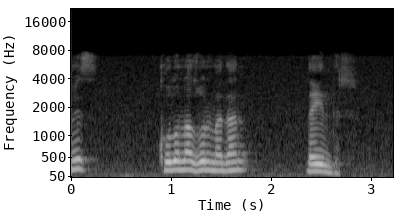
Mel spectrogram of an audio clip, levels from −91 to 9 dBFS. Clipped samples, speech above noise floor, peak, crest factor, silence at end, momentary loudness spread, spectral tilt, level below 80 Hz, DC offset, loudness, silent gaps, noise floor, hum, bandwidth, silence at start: under 0.1%; 29 dB; -12 dBFS; 16 dB; 0.55 s; 21 LU; -7.5 dB/octave; -58 dBFS; under 0.1%; -25 LUFS; none; -53 dBFS; none; 7.6 kHz; 0 s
